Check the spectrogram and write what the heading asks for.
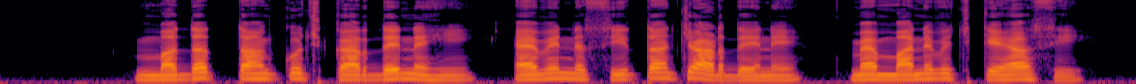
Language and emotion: Punjabi, neutral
